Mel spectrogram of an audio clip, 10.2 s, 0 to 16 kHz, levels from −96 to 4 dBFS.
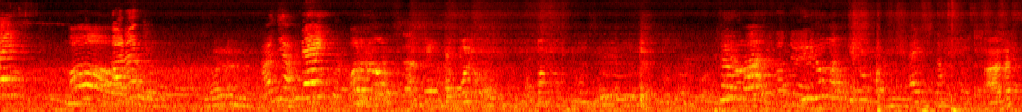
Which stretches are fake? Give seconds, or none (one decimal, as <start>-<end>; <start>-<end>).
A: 3.6-6.8; 8.1-8.8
